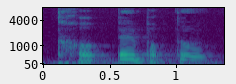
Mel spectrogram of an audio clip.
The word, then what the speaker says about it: trop important: Y la P se sigue pronunciando como P, trop important, beaucoup à faire. Nuevamente, veamos que trop no se pronunciaría esa P final, pero con la liaison aparece el sonido.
